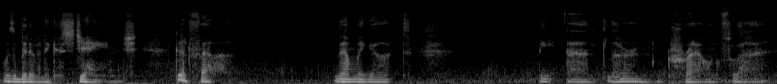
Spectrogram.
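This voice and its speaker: A man playing a flirty, roguish shark-monster pirate in an ASMR roleplay, breathy and often whispering, with a teasing, rustic pirate way of talking. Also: medium pitch, fairly even intonation, slow pace, long pauses, background noise. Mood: instructive, wary. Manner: rustic pirate dialect, hesitant drawl, teasing.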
